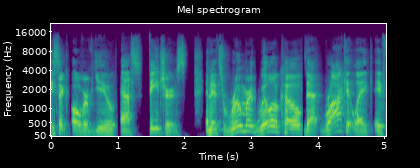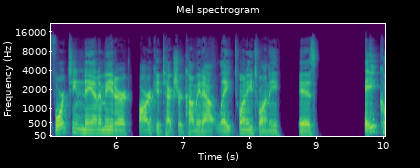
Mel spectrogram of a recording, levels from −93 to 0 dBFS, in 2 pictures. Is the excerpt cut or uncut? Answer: cut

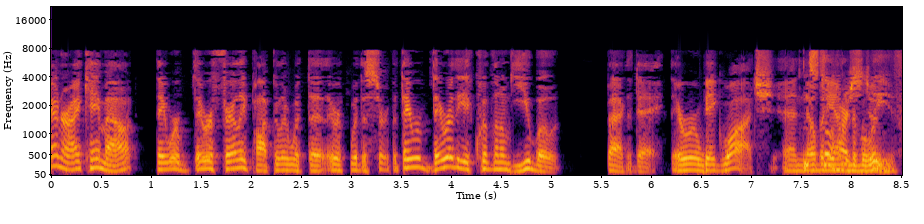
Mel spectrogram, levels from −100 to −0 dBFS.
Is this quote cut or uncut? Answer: cut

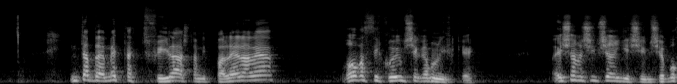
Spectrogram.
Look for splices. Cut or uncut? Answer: cut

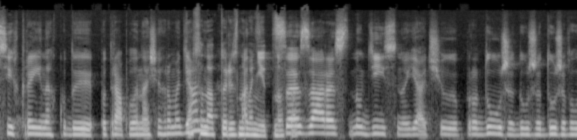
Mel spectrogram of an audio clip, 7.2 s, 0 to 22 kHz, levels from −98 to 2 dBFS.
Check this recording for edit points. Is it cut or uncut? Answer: uncut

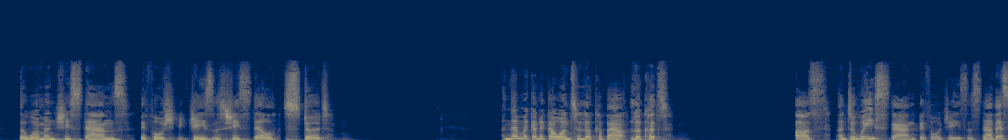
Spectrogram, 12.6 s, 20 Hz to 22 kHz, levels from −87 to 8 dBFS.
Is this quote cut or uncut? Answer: cut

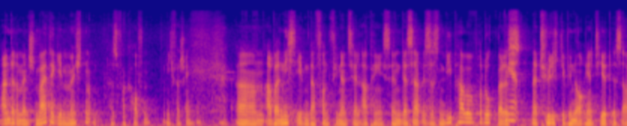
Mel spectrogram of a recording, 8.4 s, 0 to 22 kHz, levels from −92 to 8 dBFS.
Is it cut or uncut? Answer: uncut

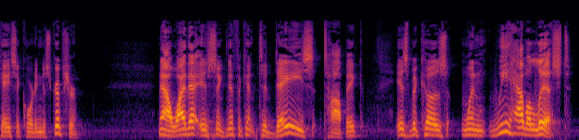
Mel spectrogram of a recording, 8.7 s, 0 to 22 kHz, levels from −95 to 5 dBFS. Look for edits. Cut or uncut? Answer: cut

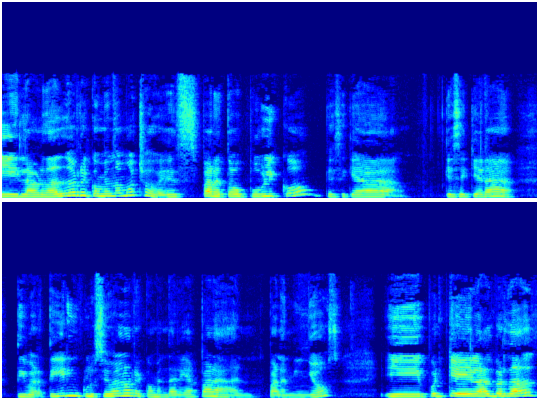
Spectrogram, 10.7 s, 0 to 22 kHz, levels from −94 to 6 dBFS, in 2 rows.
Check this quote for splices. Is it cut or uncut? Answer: uncut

